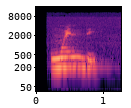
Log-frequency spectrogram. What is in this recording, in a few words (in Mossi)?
"wẽnde", Moore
